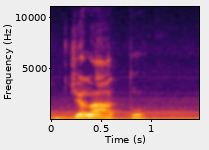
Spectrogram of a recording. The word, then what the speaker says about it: gelato: A lot of people say gelato, which is right, but without the accent. It's gelato.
